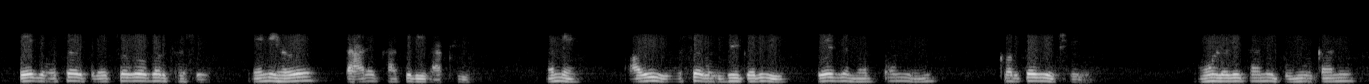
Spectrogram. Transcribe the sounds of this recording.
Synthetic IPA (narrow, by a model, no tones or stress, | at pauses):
t̪ed͡ʒəsəɾpɾet̪səʋopəɾt̪ʰəʃeː | niɦəʋe | t̪aɾekʰat̪ɾiɾakʰi | əne | a̰ʋiəsəɾəbʱikəɾʋi | t̪ed͡ʒmət̪ənːi | kəɾt̪əʋet͡ʃʰe | ɦũləɽit̪anibʱuməkani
